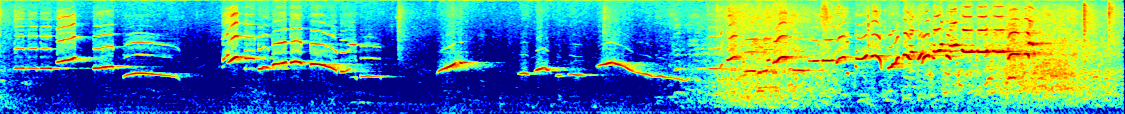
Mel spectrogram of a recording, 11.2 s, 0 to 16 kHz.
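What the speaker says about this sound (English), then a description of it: "He says he's the happy whistler." A man whistles a lilting tune on stage at a 1970s BBC seaside variety show, his bright melody rising and swooping for several seconds before a wash of audience noise takes over.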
